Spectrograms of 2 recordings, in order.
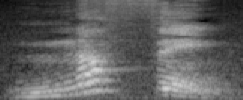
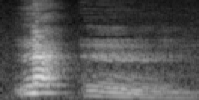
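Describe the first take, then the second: First: The middle consonant is fully pronounced. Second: The middle consonant is a glottal stop.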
